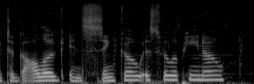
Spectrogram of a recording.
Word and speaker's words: singko: It is cinco. Again, it sounds exactly the same as the Spanish word cinco. Spanish, it's spelled C-I-N-C-O. And in Filipino, it is spelled S-I-N-G-K-O.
